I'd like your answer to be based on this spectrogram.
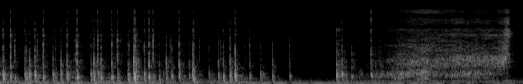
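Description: Long press-on nails tap rapidly along the edges of a small, closed, hollow cardboard Xbox controller box turned on its side, making quick, dry, hollow clicks over a faint steady low hum. After about three seconds the tapping thins to a few scattered clicks, then gives way to a soft, bright, rustling scratch across the cardboard that stops abruptly near the end.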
